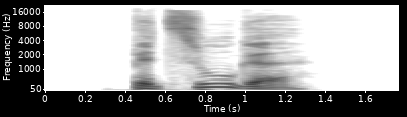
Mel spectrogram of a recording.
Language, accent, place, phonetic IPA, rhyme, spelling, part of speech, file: German, Germany, Berlin, [bəˈt͡suːɡə], -uːɡə, Bezuge, noun, De-Bezuge.ogg
- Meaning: dative singular of Bezug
